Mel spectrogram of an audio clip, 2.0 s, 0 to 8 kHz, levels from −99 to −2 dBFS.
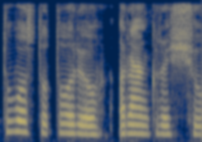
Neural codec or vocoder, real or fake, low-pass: codec, 16 kHz, 8 kbps, FreqCodec, larger model; fake; 7.2 kHz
